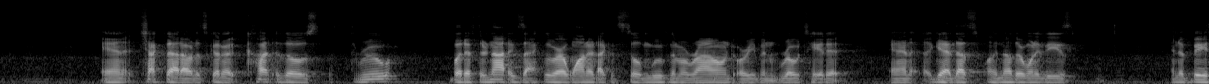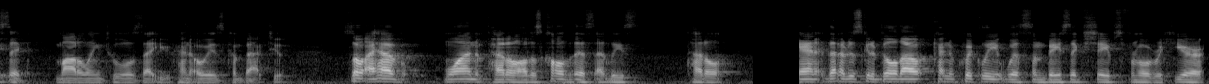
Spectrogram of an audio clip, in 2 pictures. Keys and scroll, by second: 1.5 1, 7.4 r, 9.0 super+z, 14.0 e, 15.3 e, 17.1-18.2 typing, 21.0 1, 22.5 1.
